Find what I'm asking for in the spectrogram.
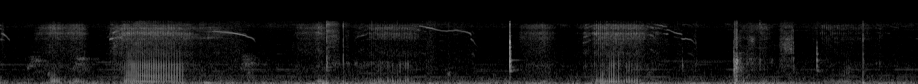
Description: think we have a snoring babe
